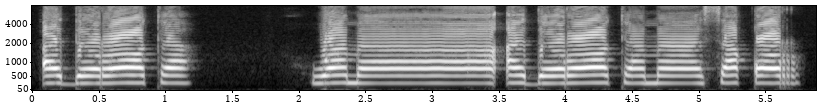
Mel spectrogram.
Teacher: ادراک حرف الراء کی حرکت ہے زبر، تو را کا حکم ہے تفخیم، اور جو کہ اس پہ کھڑا زبر ہے تو یہاں مد الف ہوا، اور مد الف اپنے پیچھے والے حرف کا حکم لیتا ہے تفخیم میں اور ترقیق میں، تو ہم را کو اور مد الف کو دونوں کو بھاری آواز میں پڑھیں گے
